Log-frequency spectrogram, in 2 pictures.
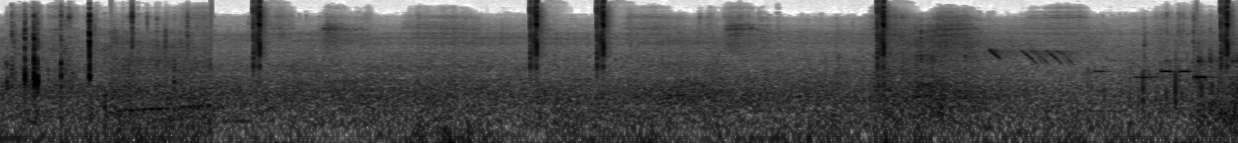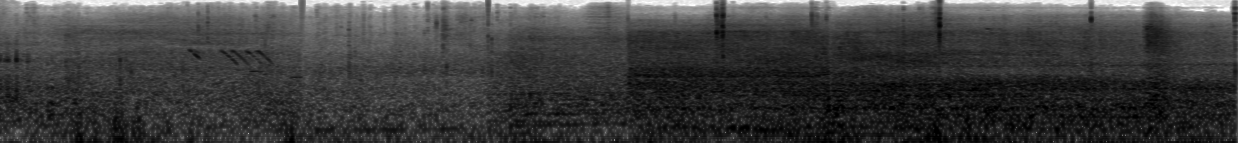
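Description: Outdoor street ambience with traffic and low rumbling noise on the microphone, broken by several sharp clicks of a mirrorless camera's shutter in the first half. The background noise grows louder about two-thirds of the way through.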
